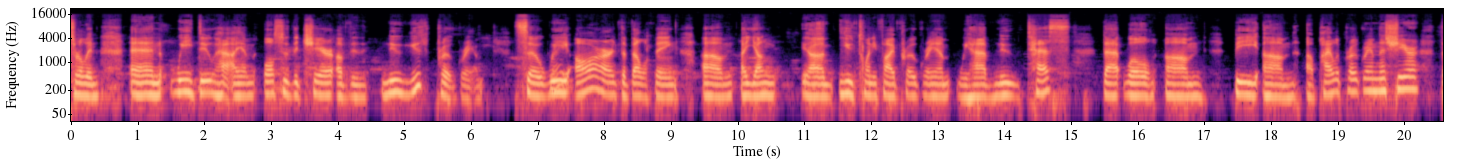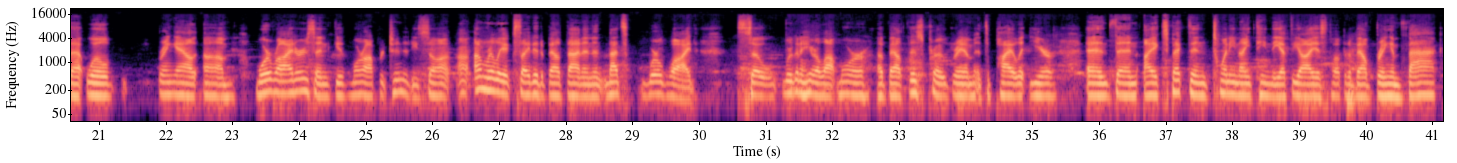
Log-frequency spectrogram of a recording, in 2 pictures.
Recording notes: This week we look back on a special event we did with the Para Riders. We are live at a US Para event in Wellington.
